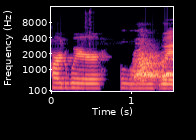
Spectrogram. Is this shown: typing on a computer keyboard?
no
